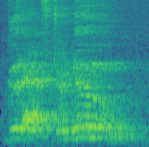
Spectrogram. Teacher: the intonation and accent is on the last syllable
